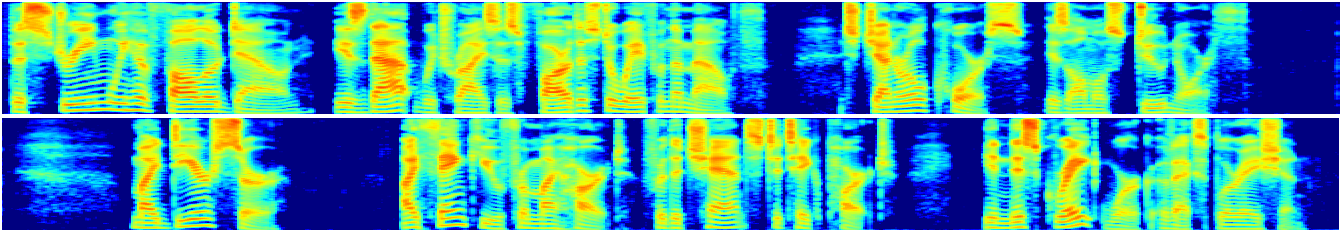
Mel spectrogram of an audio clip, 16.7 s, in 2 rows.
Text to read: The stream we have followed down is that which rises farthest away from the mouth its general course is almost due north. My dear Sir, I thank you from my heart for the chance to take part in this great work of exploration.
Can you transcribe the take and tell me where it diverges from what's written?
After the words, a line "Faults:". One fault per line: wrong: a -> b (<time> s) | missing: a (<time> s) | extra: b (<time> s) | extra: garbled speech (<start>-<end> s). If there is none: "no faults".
The stream we have followed down is that which rises farthest away from the mouth its general course is almost due north. My dear Sir, I thank you from my heart for the chance to take part in this great work of exploration.
Faults:
no faults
